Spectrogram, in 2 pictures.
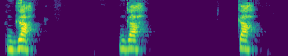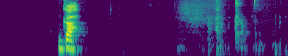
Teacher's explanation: it's with a stronger vibration from the throat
